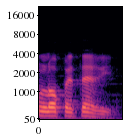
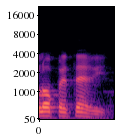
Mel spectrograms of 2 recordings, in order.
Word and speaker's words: Lopetegui: Low-Puh-Teh-Gee. Julen Lopetegui. Julio Lopetegui. Julen Lopetegui.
